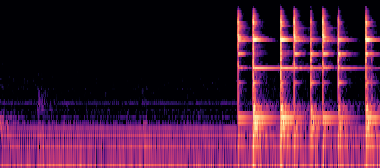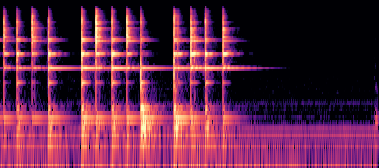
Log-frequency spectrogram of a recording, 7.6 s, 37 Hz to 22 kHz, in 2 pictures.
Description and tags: Glass ToolAgainstGlassJar Phrase 1
Short phrase from hitting metallic tools against glass jar.
Recorded with an SM57.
